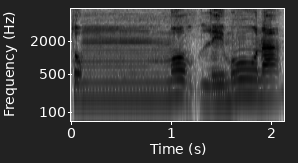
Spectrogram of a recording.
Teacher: میم ساکن کے بعد دوسری میم آ جائے تو اس میں ادغام شفوی ہوگا یعنی غنہ کر کے پڑھیں گے۔ تو یہاں جب پڑھیں گے تو یہاں پر غنہ کر کے پڑھیں گے اس طریقے سے، تم مظلمون، جیسے تم یہ آواز آ رہی ہے تو یہ تھوڑا ٹھہر کر 1 الف راؤ غنہ کریں گے اس طریقے سے۔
